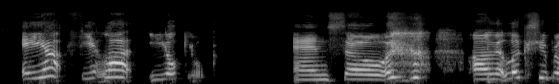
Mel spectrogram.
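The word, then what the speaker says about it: Eyjafjallajökull: So you would pronounce it somewhat along the lines of Eyja Fjalla Jökull.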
